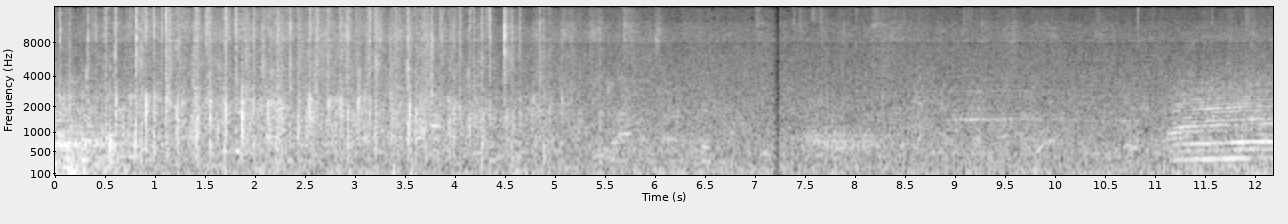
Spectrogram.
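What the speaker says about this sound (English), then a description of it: "So make sure to please give this first group of juniors a big round of applause." Applause from a crowd at a county fair 4-H beef showmanship show for a group of junior exhibitors, loud dense clapping that fades out after several seconds into quieter arena ambience.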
